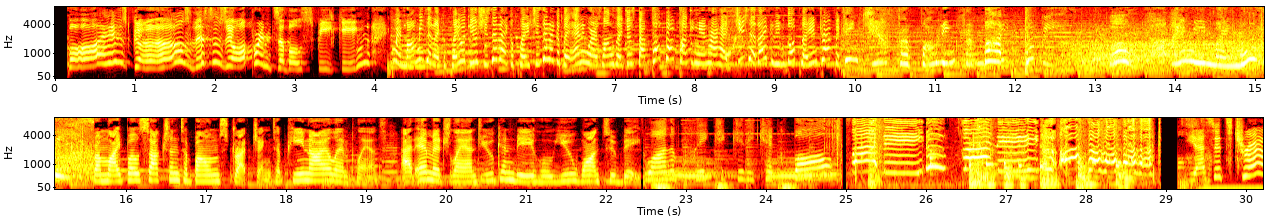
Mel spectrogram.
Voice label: animation; Solid Talent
